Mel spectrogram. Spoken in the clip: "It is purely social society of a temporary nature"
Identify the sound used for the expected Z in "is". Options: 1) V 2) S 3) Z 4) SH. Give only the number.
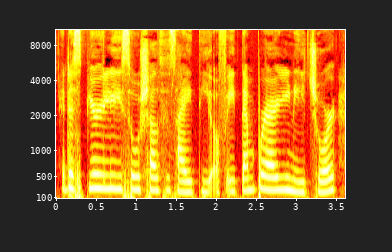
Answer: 2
